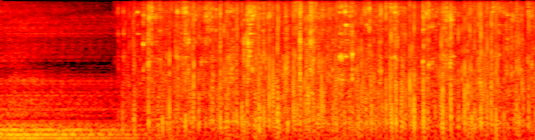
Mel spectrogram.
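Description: Rain falling steadily, a dense pattering of many small drops; a low hum cuts off about a second in.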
